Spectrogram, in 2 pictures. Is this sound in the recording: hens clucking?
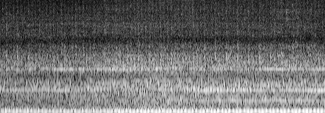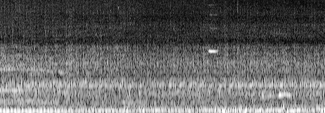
no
